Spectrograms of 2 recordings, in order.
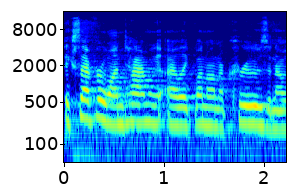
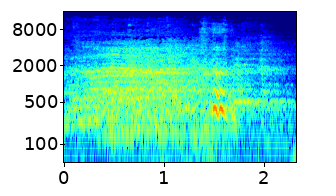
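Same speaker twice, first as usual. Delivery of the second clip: a sudden high burst of real laughter; 8 semitones higher, 4 dB louder than usual. Real, not acted. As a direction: let the laugh break out, high. Laughs recalling first weed.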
